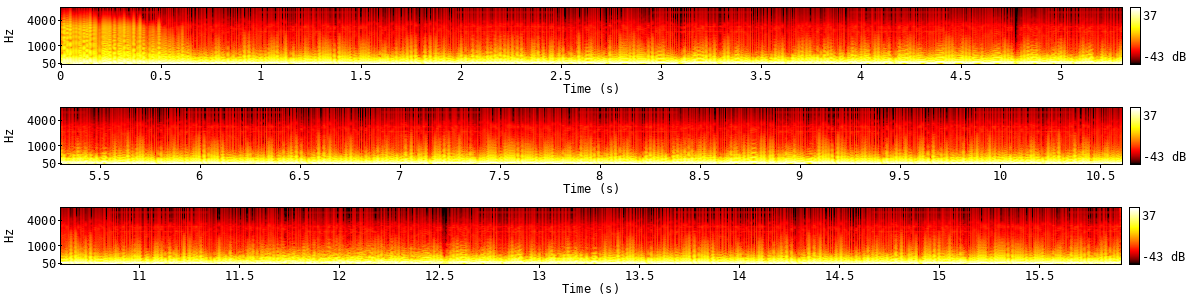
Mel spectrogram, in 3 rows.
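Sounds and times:
twisted special effect: 0.0 - 1.4
sub bass wave: 0.0 - 15.9.

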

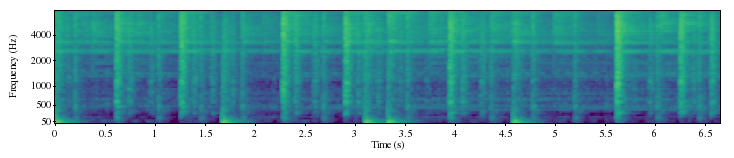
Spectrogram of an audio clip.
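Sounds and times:
brushed drum loop: 0.0 - 6.6.

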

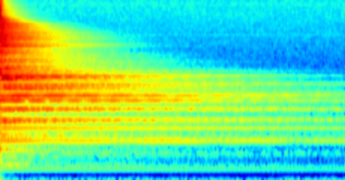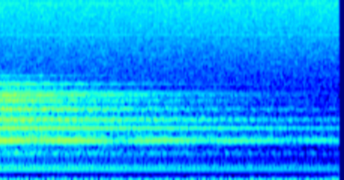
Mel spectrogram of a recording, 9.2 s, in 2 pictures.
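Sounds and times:
ride cymbal: 0.0 - 4.4.

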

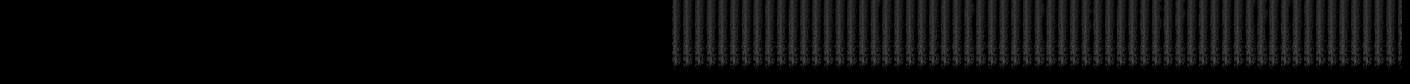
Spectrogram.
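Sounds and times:
drum loop: 6.8 - 14.0
shaker: 6.8 - 14.0.

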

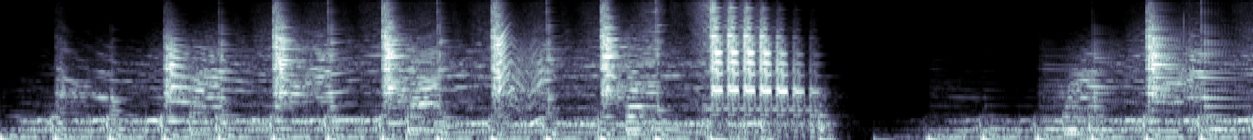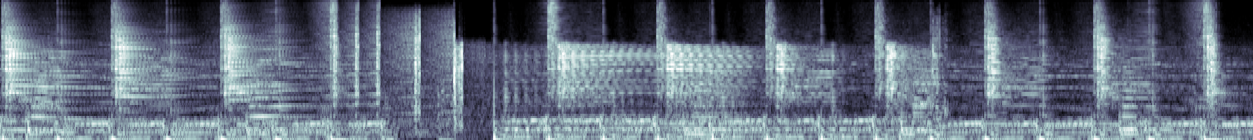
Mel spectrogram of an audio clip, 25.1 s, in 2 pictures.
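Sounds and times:
filtered beat: 0.0 - 25.0.

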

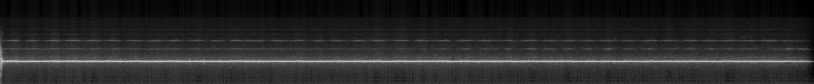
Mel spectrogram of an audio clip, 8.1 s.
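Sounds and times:
D#4 Mellotron flute note: 0.0 - 8.1.

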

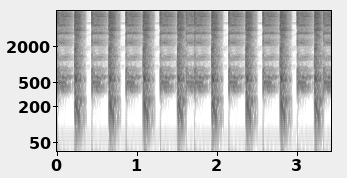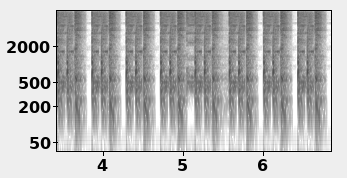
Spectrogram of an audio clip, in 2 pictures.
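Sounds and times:
full drum loop at 140 BPM: 0.0 - 6.8.

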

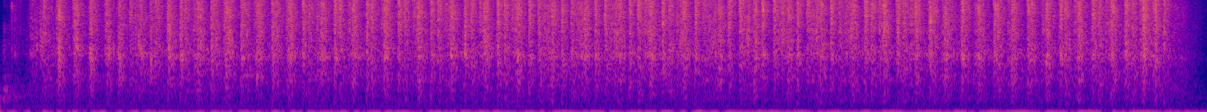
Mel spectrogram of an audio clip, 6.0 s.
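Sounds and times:
percussion rattle: 0.0 - 6.0.

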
